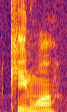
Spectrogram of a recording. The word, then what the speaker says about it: quinoa: or green beans and say that again for Noah quinoa oh okay yeah sure just so you don't look like a jackass next time you order this quinoa that's alright pronounced French I can't tell you much about it but I know the pronunciation and it's good for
